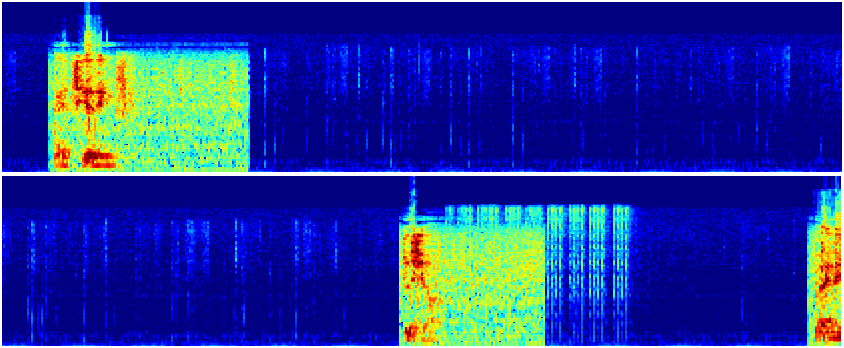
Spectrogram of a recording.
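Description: Boots thud quickly on a hard floor.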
